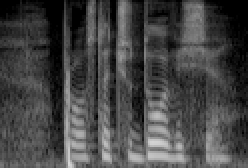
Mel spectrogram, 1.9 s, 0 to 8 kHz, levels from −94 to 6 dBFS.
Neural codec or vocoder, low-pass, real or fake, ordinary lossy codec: none; none; real; none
